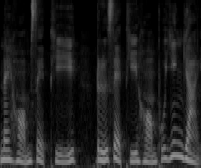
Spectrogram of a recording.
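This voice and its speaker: A woman storyteller narrating a horror novel in a measured, dramatic way. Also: on the low side, sing-song, dark tone.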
